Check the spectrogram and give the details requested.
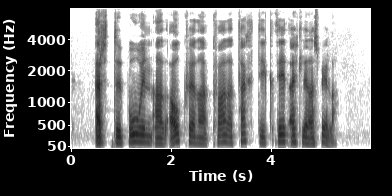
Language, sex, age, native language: Icelandic, male, 30-39, Icelandic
